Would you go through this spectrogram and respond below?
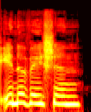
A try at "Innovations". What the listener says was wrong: Hold on, innovations. We have lots of innovations, so put a bit more emphasis on the S.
